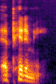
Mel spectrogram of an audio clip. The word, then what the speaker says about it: epitome: they're very special because they end with e but the e is not silent we pronounce them all the same with a long e like green beans hyperbole vigilante and epitome thanks for watching and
